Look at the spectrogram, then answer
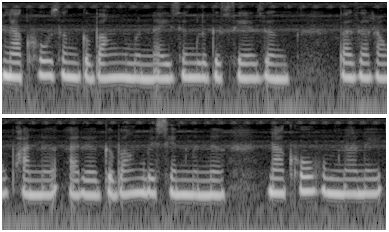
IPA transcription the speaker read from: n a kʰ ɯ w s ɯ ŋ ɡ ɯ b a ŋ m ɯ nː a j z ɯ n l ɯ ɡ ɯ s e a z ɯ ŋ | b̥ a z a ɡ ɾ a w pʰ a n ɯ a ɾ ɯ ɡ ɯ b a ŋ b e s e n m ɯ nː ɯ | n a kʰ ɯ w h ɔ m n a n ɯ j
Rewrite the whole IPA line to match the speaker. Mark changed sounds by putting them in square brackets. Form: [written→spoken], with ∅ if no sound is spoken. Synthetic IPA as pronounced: n a kʰ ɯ w [s→z] ɯ ŋ ɡ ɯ b a ŋ m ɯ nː a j z ɯ [n→ŋ] l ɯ ɡ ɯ s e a z ɯ ŋ | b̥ a z a [ɡ→∅] ɾ a w pʰ a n ɯ a ɾ ɯ ɡ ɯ b a ŋ b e s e n m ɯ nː ɯ | n a kʰ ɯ w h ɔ m n a n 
